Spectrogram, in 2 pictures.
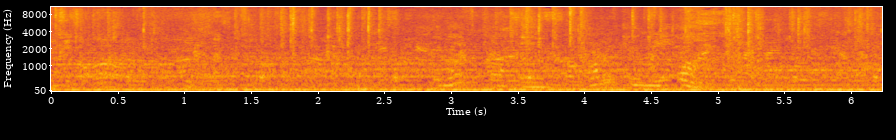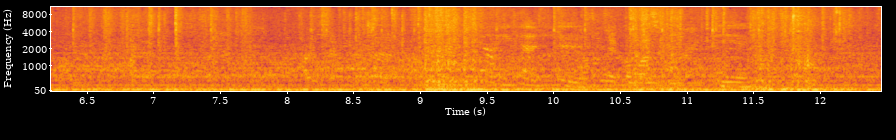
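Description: A bus engine hums steadily from inside the bus as it drives.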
